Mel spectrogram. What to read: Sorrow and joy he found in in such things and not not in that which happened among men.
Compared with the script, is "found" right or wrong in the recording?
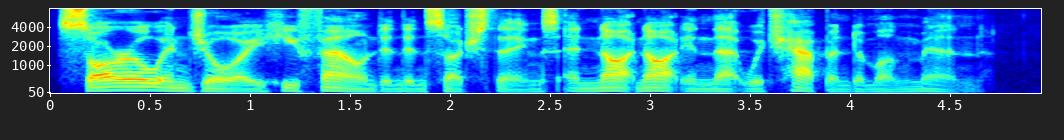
right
